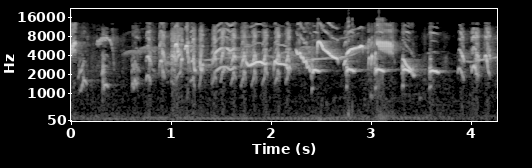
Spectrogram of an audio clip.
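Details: Magpie-robin lure sound meant to pull wild birds in from the forest: bright looping whistles, clear sliding notes and quick chips in short clustered bursts with small pauses between.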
